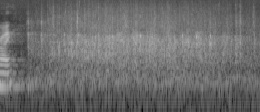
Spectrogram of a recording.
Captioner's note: audience clapping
